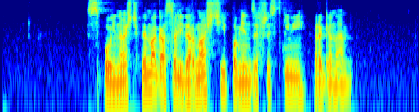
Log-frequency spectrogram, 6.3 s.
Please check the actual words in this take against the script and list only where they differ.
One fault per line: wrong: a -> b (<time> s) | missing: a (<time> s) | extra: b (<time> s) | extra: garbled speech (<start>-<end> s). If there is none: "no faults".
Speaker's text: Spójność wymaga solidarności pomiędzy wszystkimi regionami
no faults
